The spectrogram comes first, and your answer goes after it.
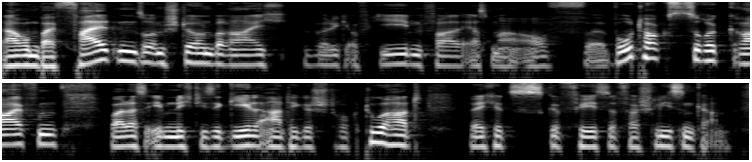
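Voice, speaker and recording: At a fairly slow pace, a man speaks at medium pitch with ordinary pitch variation in a very clean recording with a silent background. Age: 30s. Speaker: aesthetic doctor. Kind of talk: podcast Q&A monologue. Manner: hesitant fillers.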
